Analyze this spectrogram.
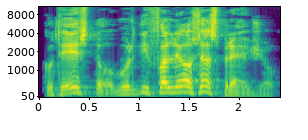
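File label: "a spregio", Italian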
